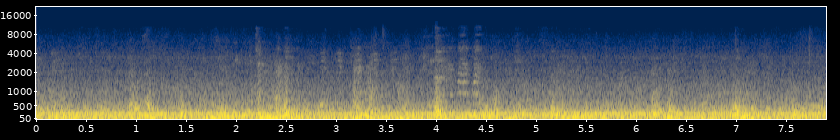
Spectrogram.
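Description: Passenger train running along the track, heard from inside the carriage: a steady rumble with a constant hum, broken by a few clicks and knocks from the wheels on the rails.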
